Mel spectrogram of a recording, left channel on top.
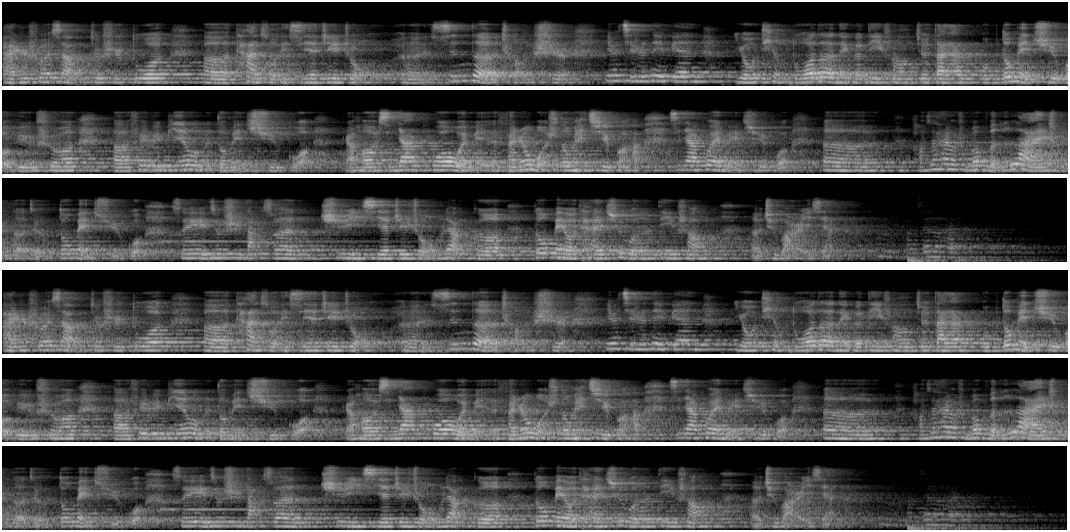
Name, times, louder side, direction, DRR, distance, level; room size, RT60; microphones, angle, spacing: voice 1, 0.0-29.9 30.4-30.5, equal, ahead, 2 dB, 0.4 m, -23 dB
voice 2, 14.2-14.6 23.5-23.9 30.0-30.8, left 1 dB, 70° left, -4 dB, 0.8 m, -40 dB
sound 1, 22.9-25.6, right 2 dB, 40° right, 1.0 m, -42 dB
12.5 x 4.7 x 2.5 m, 2.8 s
head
